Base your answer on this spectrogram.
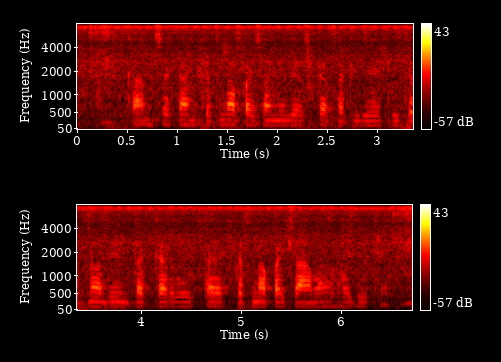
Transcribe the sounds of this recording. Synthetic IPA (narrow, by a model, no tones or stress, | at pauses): ka̰msekamkɪt̪napəɪsanɪd̪eːskəɾsəkliɦɛkikɪt̪nad̪ɪnt̪əkːəɾbet̪əkɪt̪napəɪsaɐmaɾɦoɡet̪ʰɛː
